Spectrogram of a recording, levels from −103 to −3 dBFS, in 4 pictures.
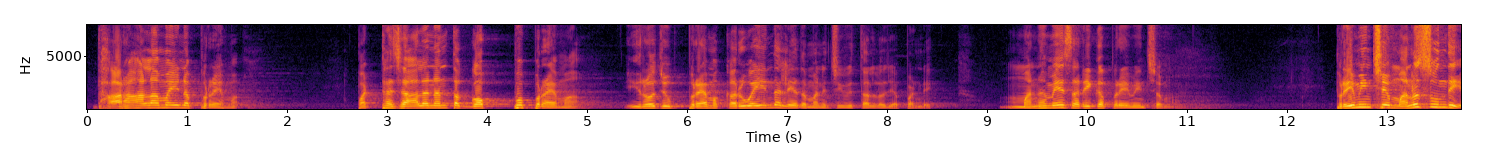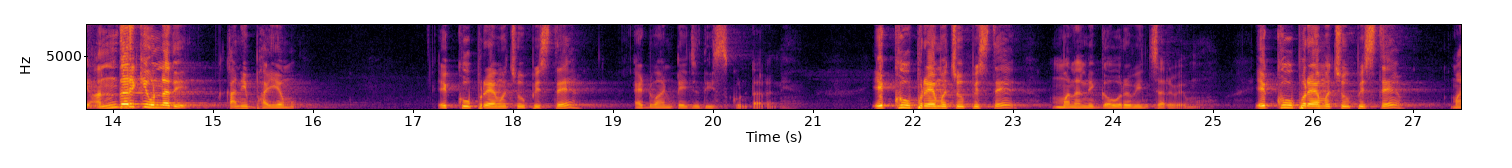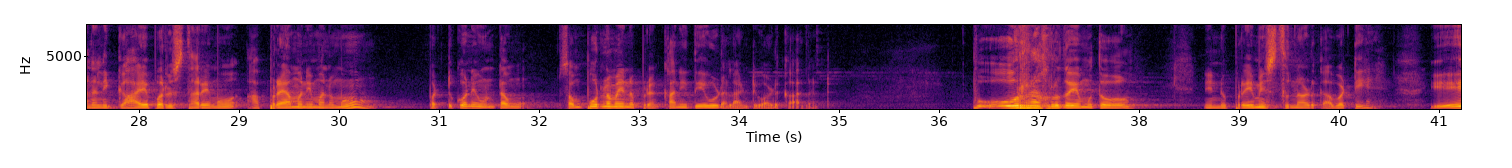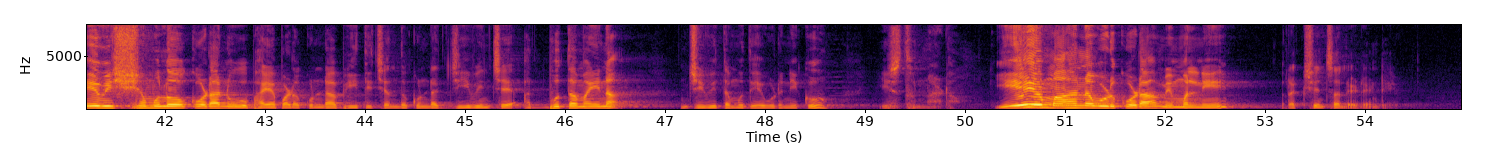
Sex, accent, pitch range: male, native, 115-175 Hz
